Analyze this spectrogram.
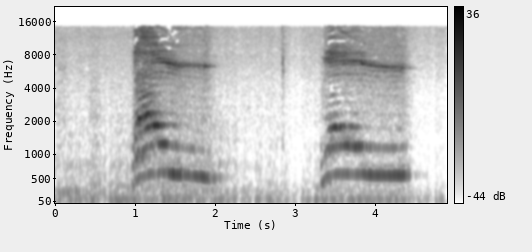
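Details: An African grey parrot meows like a cat twice, about two seconds apart, each call rising quickly and then holding a steady nasal tone over a quiet room hum.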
